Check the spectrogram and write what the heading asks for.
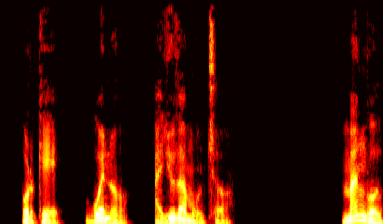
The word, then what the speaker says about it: mango: Mango va con el acento al principio, mango, no mango.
